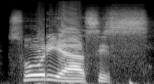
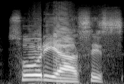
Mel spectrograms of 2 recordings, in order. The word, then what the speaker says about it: psoriasis: ஏன்னா பீக்கு உச்சரிப்பு இல்லை. எஸ்ஓ வந்து சோ, ரீக்கு வந்து ஆர்ஐ வந்து ரீ, ஆக்கு ஆதான், ஏக்கு ஆதான், எஸ்ஐ வந்து சி, எஸ்ஸுக்கு வந்து இஸ். எப்படி வருது? சோரியாசிஸ். எப்படி வருது? சோரியாசிஸ் என்ற உச்சரிப்பில் வருகிறது.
